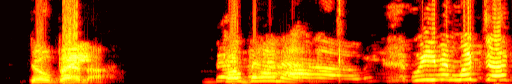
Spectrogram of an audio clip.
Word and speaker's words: Gobena: so we have Luke from gobina right it's pronounced gobina go benna we even looked up like that okay so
